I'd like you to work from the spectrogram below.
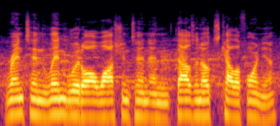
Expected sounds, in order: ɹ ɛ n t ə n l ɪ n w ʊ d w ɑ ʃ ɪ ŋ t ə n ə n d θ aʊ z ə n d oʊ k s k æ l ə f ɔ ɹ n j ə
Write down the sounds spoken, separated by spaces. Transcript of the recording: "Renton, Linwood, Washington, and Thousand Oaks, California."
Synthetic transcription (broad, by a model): ɹ ɛ n t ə n l ɪ n w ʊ d w ɑ ʃ ɪ ŋ t ə n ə n θ aʊ z ə n d oʊ k s k æ l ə f ɔ ɹ n j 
